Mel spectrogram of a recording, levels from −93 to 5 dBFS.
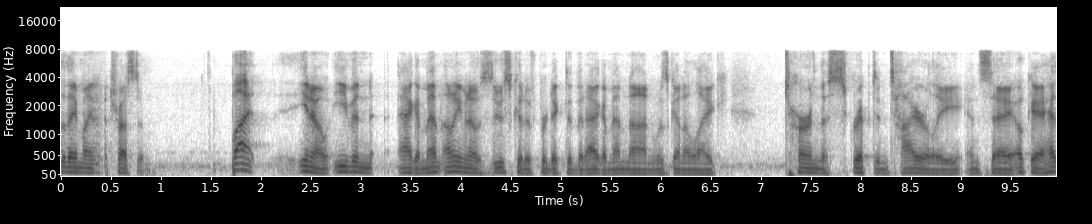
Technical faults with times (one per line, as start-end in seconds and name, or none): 0.00-9.95 Speex codec
0.31-0.46 VoIP packet loss concealed by the speech codec
4.29-4.34 VoIP packet loss concealed by the speech codec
